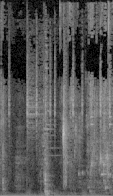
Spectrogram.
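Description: Faint handling sounds of small objects, with two light clicks about a second in and a little later.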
